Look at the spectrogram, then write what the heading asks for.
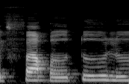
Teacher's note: लाम के ऊपर पेश है, आगे वाव साकिन है, ऊपर छोटी मद आ रही है, मद मुनफसिल जायज़, इसको 3 अलिफ की मिकदार खींचकर पढ़ेंगे फ़क़्तुलू। हमजा के ऊपर ज़बर है, आगे नून साकिन है, हमजा को नून साकिना से मिलाकर पढ़ेंगे।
